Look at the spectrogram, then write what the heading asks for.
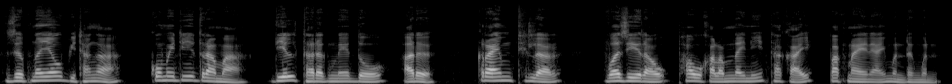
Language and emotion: Bodo, neutral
